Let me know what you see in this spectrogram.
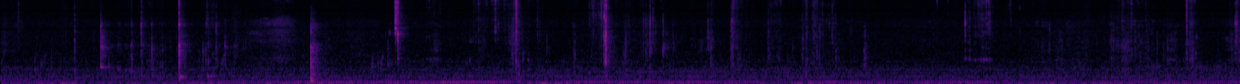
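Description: Faint chewing and crunching of salad with croutons, with scattered light clicks and scrapes of a plastic fork in a plastic salad bowl, over a low steady hum.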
